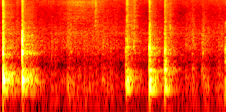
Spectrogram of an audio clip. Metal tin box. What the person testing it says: je pensais que j'avais un vrai lingot et tout, mais en fait ça sonne un peu creux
